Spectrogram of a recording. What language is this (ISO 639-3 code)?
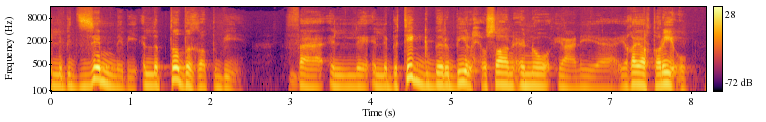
ara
